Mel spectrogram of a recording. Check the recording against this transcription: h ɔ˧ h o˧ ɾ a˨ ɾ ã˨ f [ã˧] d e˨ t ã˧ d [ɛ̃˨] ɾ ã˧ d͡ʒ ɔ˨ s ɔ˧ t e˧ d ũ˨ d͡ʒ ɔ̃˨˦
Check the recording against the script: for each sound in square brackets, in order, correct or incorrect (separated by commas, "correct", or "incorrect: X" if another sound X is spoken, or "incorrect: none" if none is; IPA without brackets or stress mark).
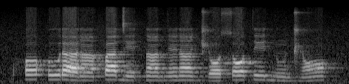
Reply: incorrect: a˧, incorrect: ɛ̃˧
